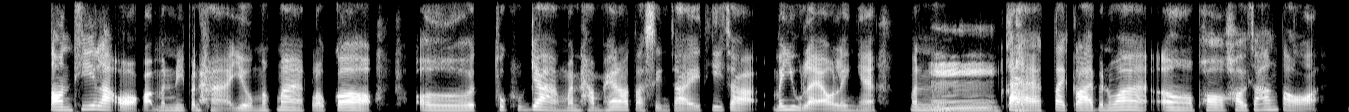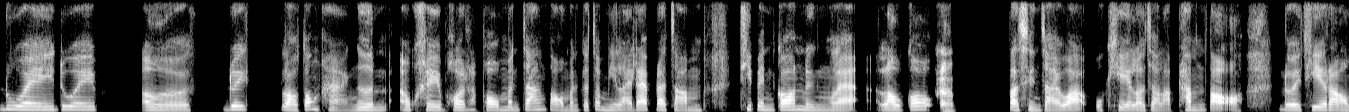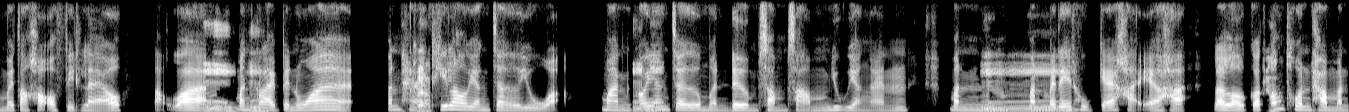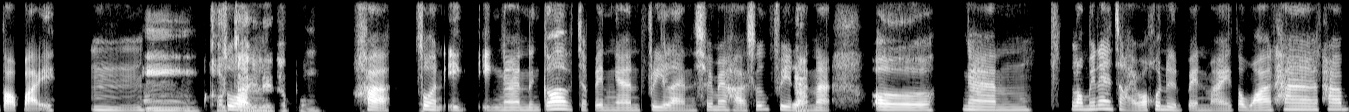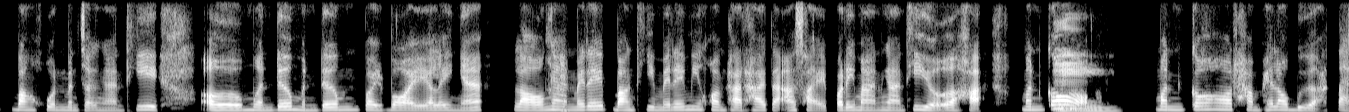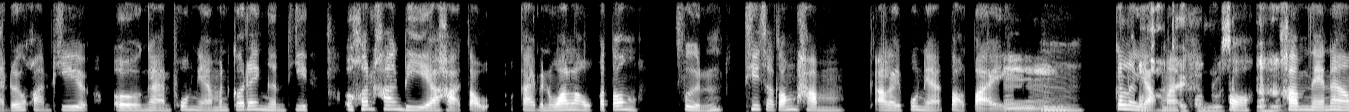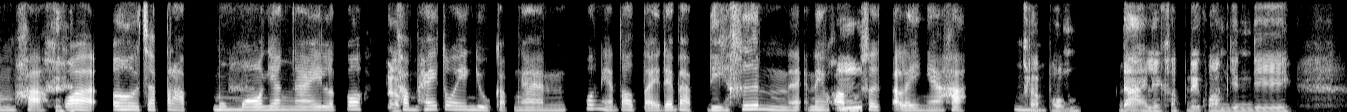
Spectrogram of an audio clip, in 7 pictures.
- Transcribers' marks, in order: other noise; in English: "Freelance"; in English: "Freelance"; tsk; tapping; chuckle
- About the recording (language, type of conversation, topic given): Thai, advice, จะรับมืออย่างไรเมื่อรู้สึกเหนื่อยกับความซ้ำซากแต่ยังต้องทำต่อ?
